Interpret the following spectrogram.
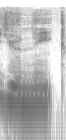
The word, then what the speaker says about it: unique: They're really special.Unique, OK, 注意它的重音哦。OK, 不要念成另外一个字哦，反正就是 unique, OK, 重音在第二个音节，因为我常听到有人会乱念这个字哦。它是指特别的啦，甚至于在口语上还有极好的意思哦，它是一个形容词。比方像是如果我们提到 his talents make him truly unique，就是因为他很多的才华让他就是变得非常的与众不同，很特别。或者呢 I'd recognize your handwriting anywhere, it's unique，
